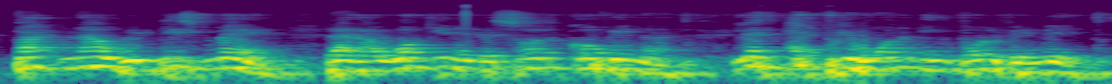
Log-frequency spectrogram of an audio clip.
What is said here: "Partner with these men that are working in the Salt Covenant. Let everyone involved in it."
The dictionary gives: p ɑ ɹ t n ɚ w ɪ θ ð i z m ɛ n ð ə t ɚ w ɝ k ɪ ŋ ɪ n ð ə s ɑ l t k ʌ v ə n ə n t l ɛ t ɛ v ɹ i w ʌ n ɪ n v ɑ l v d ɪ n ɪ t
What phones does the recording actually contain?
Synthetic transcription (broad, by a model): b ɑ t n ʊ w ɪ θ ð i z m ɛ n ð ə t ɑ w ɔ k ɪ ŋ ɪ n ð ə s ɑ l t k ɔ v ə n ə n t l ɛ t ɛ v ɹ i w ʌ n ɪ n v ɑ l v ɪ n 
